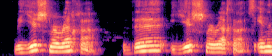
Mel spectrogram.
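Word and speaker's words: וישמרך: V'yishmerecha. So we have the first syllable, v'yish, that's a silent shva, me-recha.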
